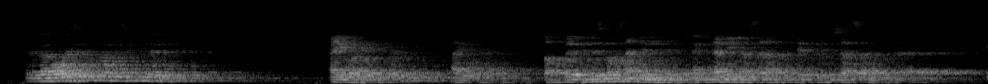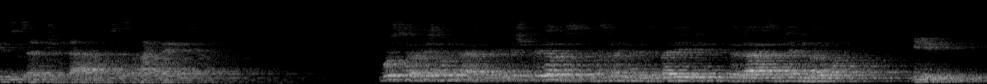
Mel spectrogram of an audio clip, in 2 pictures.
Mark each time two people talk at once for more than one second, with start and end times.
none

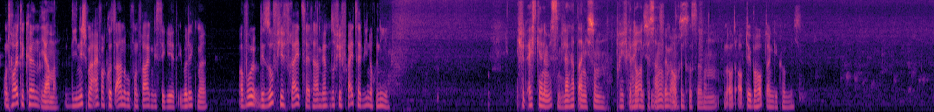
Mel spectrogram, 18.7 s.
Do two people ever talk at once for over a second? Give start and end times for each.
12.6-14.2

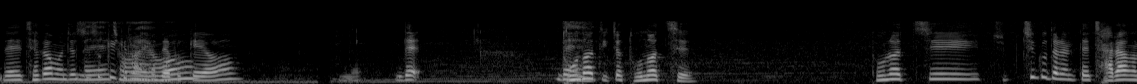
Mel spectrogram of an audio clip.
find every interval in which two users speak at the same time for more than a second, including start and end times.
0.8-2.0

